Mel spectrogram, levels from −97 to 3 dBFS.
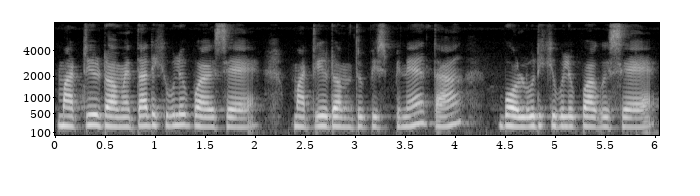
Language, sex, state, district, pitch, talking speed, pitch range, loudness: Assamese, female, Assam, Kamrup Metropolitan, 215 Hz, 140 wpm, 210-225 Hz, -18 LUFS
